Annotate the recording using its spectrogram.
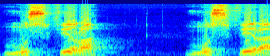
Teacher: وقف کی صورت میں گول تا ہائے ساکنہ بن جاتی ہے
